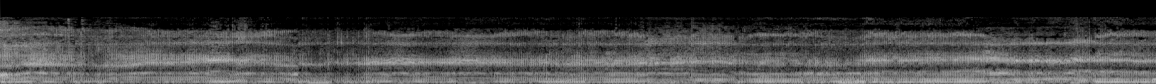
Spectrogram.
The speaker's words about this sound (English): And we were wondering, is it possible that that's real? Is there anybody who can burp like that? I'm sure Will Ferrell didn't do it. Is it some sort of movie magic?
